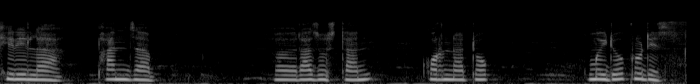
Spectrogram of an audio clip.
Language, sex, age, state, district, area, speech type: Bodo, female, 30-45, Assam, Kokrajhar, rural, spontaneous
